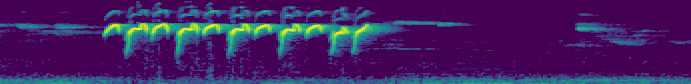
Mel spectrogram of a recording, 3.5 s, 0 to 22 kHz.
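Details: Pied bushchat male singing strongly, recorded to train other songbirds: one quick burst of about nine bright, high, down-swept notes lasting roughly 1.3 seconds, then faint scattered chips.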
